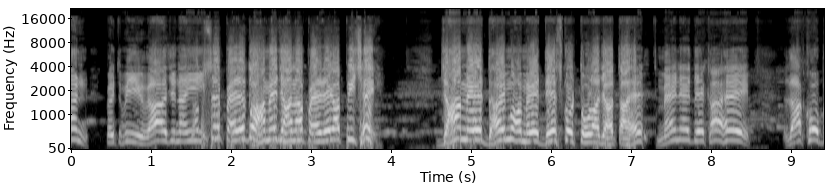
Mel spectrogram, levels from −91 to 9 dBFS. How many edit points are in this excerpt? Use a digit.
2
